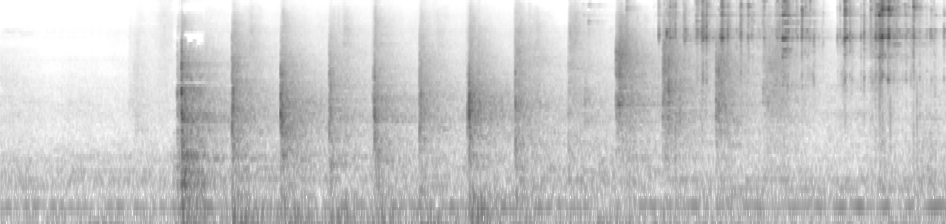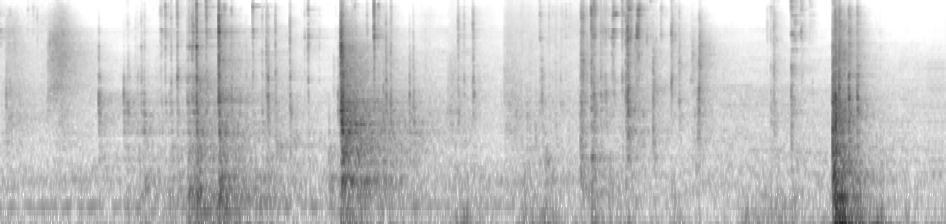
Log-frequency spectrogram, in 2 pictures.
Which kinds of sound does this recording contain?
footsteps, keys, door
